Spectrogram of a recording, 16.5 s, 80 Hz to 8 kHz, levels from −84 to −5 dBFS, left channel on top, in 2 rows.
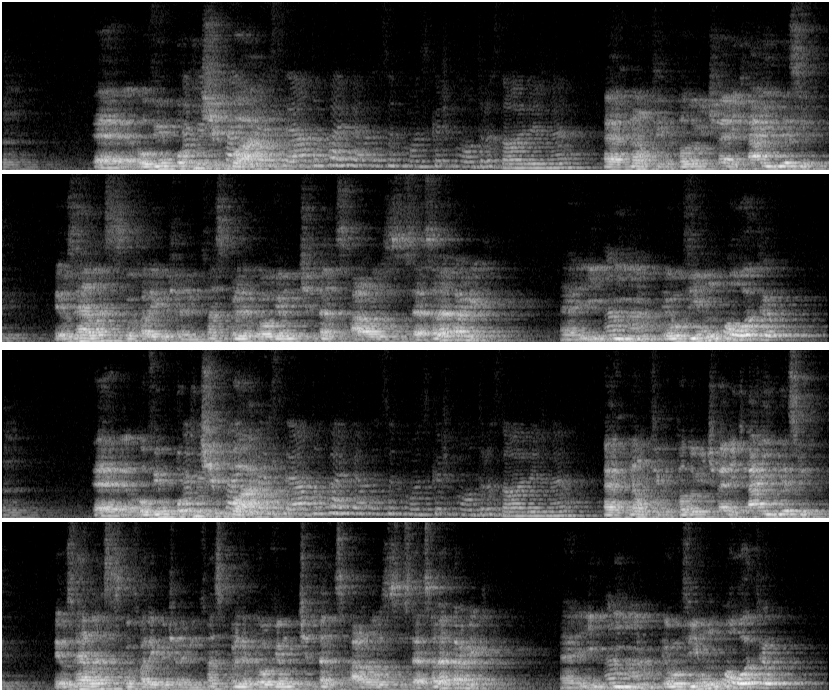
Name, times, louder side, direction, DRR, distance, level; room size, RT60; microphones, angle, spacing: voice 1, 0.9-2.6 6.0-8.1 8.8-13.0 13.8-15.9, equal, 60° right, -3 dB, 1.7 m, -21 dB
voice 2, 1.8-5.7 14.3-14.8, right 1 dB, 10° left, -4 dB, 0.9 m, -30 dB
9.0 x 5.4 x 2.7 m, 1.3 s
head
